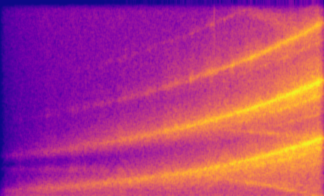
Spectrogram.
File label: NOISE, Production Effects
